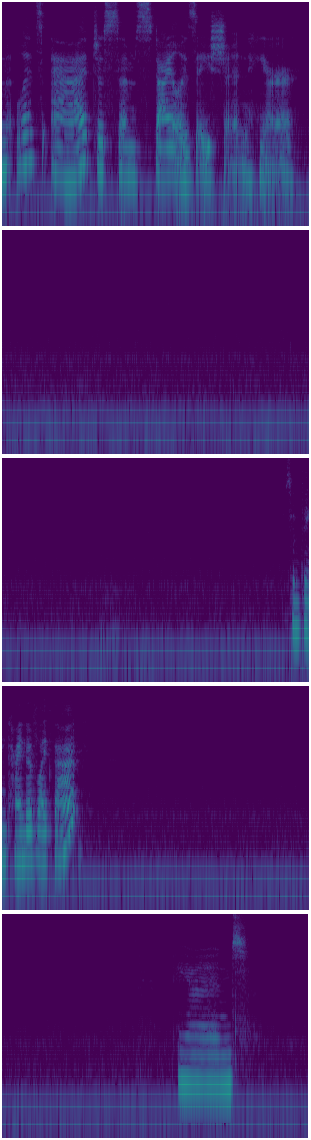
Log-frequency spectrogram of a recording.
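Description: A young woman talks calmly close to a microphone, in short bursts.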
